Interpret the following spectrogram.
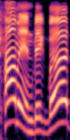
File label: "ORDERS", Australian; Worms Armageddon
